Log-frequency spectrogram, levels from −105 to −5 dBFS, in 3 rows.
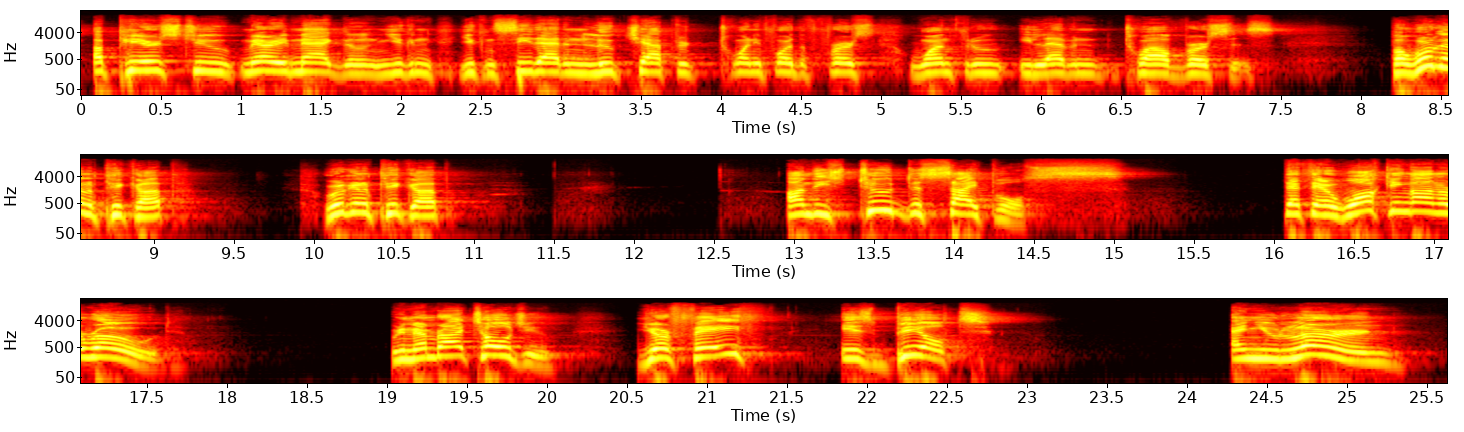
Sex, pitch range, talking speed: male, 190-265 Hz, 120 wpm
